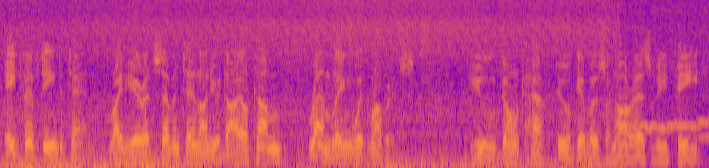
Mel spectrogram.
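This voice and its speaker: A man's voice: on the low side, expressive, unhurried, background noise. A man reading a folksy, chatty promo for his weekend radio show. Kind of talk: station promo announcement. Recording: dull vintage AM radio recording with music.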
